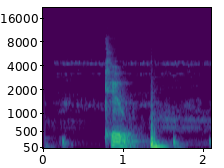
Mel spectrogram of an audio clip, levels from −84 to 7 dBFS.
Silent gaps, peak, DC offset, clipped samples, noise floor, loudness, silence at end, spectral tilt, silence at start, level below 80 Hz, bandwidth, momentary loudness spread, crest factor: none; -8 dBFS; under 0.1%; under 0.1%; -61 dBFS; -29 LUFS; 0.4 s; -8.5 dB/octave; 0.25 s; -36 dBFS; 8.4 kHz; 20 LU; 22 dB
